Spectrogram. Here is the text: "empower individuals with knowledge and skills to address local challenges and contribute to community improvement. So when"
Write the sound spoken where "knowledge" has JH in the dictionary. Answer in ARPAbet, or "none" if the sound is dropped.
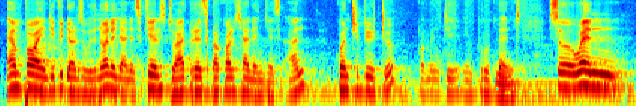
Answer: JH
